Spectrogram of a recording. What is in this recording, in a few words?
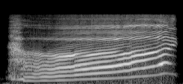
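Vox Casting, Korean; Cecilia; kingsraid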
